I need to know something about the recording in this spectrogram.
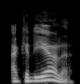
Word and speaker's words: Acadiana: children to be honest Acadiana Acadiana Acadiana Acadiana oh that makes sense a-c-a-d-i so you got one consonant name between the two vowels so that makes the a long Acadiana yeah yeah way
